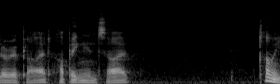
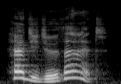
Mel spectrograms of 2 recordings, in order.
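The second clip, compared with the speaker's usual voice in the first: amazed; 13 semitones higher, 11 dB louder than usual. A narrator's reading. Tommy amazed.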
